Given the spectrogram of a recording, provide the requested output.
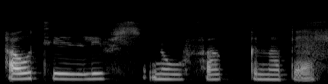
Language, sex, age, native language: Icelandic, female, 9, Icelandic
